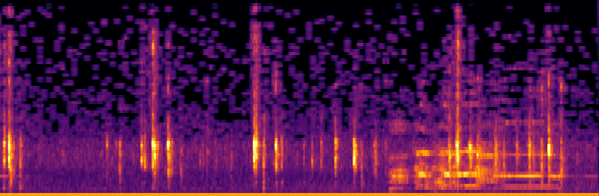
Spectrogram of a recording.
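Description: Computer keyboard keystrokes, scattered clicks as a word is typed. About four seconds in, a brief pitched call sounds in the background for a second and a half. A steady low hum lies beneath it all.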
